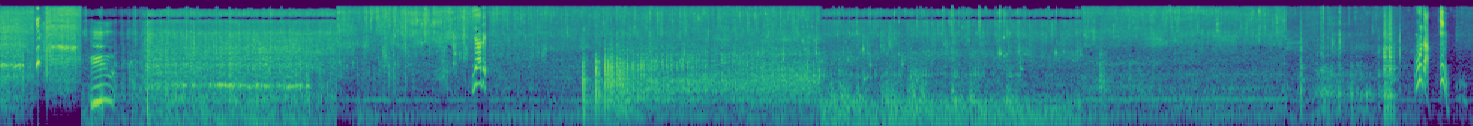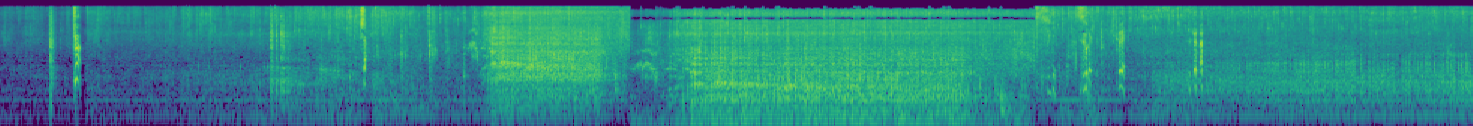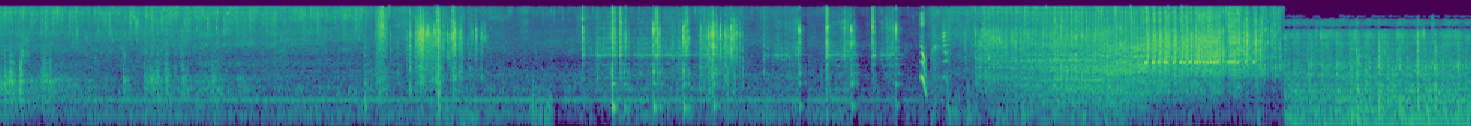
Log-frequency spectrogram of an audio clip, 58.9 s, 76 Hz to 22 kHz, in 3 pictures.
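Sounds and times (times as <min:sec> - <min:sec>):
water running and splashing: 0:01.8 - 0:07.8, 0:19.5 - 0:45.7
balls knocking on bamboo: 0:07.8 - 0:08.8.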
